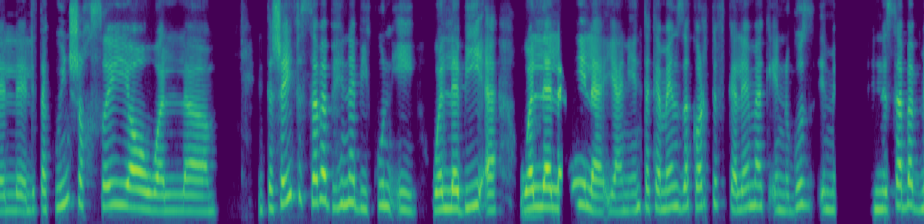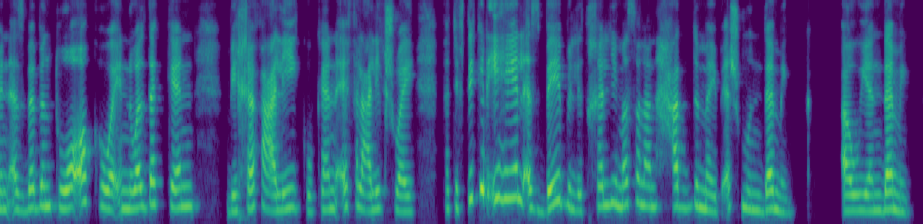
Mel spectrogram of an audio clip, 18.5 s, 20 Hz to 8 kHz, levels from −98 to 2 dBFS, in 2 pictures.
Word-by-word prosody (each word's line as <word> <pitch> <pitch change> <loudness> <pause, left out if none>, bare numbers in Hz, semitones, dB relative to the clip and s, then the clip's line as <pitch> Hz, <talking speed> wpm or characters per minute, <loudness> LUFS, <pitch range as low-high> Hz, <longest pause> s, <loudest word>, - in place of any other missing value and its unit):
ل 210 -2 -2
لتكوين 235 +6 -3
شخصيّة 280 -5 +3
والّا 215 -2 +1
امم 205 - -1 0.5
أنت 225 +3 -4
شايف 305 - +3
السبب 335 -5 +4
هنا 295 +4 +1
بيكون 255 +1 -4
إيه؟ 230 -4 -5 0.2
والّا 235 +2 +5
بيئة؟ 250 -2 +2 0.2
والّا 250 +4 +7
العيلة؟ 250 -3 +2
يعني 210 +1 -3
أنت 260 0 -4
كمان 245 +1 0
ذكَرْت 265 +2 -2
في 300 0 -9
كلامك 260 +3 -1
إن 215 -2 -8
جزء 280 -2 -5
من 225 - -5 0.4
إن 230 0 0
سبب 275 +1 +2
من 235 0 -4
أسباب 245 +4 -2
انطوائك 270 +5 +2
هو 245 -2 +2
إن 235 +1 -1
والدك 270 +4 +1
كان 265 0 0 0.3
بيخاف 225 +5 -1
عليك 235 +4 -1
وكان 230 +4 -5
قافل 265 +1 -4
عليك 235 +1 -2
شويّة، 205 -3 -3 0.3
فتفتكر 255 - 0
إيه 385 -4 +2
هي 370 +1 +2
الأسباب 285 - +1
اللي 220 -4 -7
تخلّي 275 +6 -4
مثلًا 280 0 -3
حد 260 0 -2
ما 245 -4 -2
يبقاش 205 +5 -6
مُندمج 225 -4 -1 0.5
أو 210 0 0
يندمج؟ 215 -1 0
245 Hz, 170 wpm, -24 LUFS, 225-275 Hz, 0.5 s, والّا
